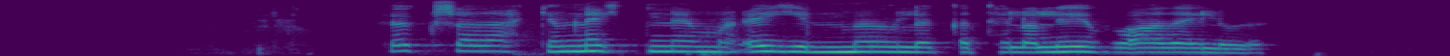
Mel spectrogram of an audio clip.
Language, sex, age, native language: Icelandic, female, 18-19, Icelandic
